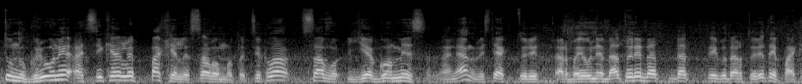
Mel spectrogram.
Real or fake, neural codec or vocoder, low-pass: fake; codec, 44.1 kHz, 7.8 kbps, Pupu-Codec; 14.4 kHz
